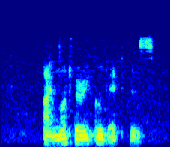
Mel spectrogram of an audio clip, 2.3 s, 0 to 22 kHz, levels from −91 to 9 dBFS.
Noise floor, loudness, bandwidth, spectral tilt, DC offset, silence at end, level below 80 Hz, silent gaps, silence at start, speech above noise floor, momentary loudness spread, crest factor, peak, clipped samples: -69 dBFS; -31 LUFS; 8 kHz; -5 dB/octave; under 0.1%; 0.25 s; -76 dBFS; none; 0.6 s; 39 dB; 10 LU; 18 dB; -14 dBFS; under 0.1%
